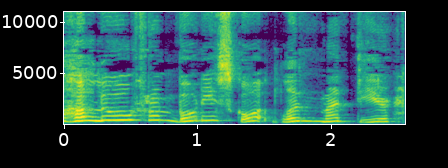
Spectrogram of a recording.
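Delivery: high, playful put-on Scottish accent; fakey Scottish accent. Host greets Nicole from Scotland, fake Scottish accent. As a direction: greet them in a hammed-up Scottish lilt. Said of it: "a fakey Scottish accent".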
